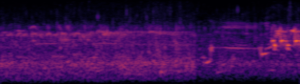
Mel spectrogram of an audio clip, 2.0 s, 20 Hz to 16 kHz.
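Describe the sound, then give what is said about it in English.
A male red-winged blackbird about 10 feet away gives its gurgling song: soft, hissy chatter builds over a steady high buzz, then ends in a brighter burst of quick, liquid, trilling notes. No one speaks. “Sort of a gurgling song.”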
